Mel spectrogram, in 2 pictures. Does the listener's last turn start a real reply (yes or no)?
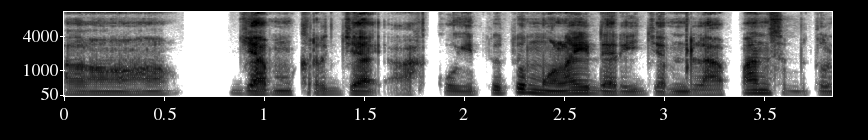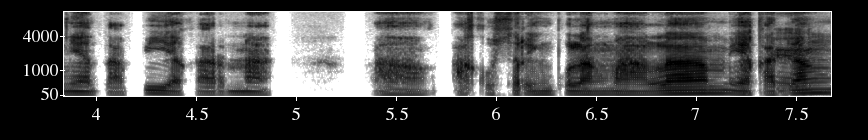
no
